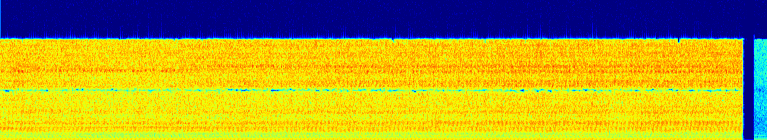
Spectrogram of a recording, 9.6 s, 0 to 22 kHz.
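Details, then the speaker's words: Chicago Electric 800 W two-stroke generator under about 700 W electric-heater load, after replacing a junk spark plug: steady, even drone at constant speed with no hunting or surging; running smoothly. "okay I'm going to let the generator run for a minute um I've got about 700 700 Watts on it seems to be running great to me"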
